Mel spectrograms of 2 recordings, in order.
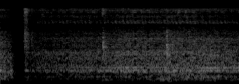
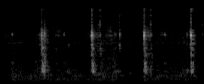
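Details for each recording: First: Sony SL-C30E Betamax VCR (European 240V), dusty and tatty, after adjusting mode switch alignment: a steady motor whir for about three seconds, then clicks and clunks as the tape threads. Loading now works normally. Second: Sony SL-C30E European Betamax VCR (240 V, tatty, dusty, tape just jammed around capstan): loading solenoid clicks about every half second with a soft, limp clunk instead of a crisp snap, pulling weakly during cue; weak solenoid actuation.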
